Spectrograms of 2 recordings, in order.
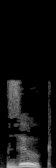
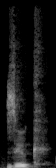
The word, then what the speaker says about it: Zouk: Zook. – Yeah. – Zook.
